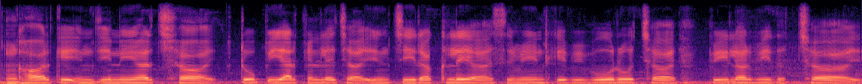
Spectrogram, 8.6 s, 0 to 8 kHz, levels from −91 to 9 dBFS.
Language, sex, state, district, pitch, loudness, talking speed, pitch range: Maithili, male, Bihar, Samastipur, 150 Hz, -17 LUFS, 130 wpm, 145-155 Hz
